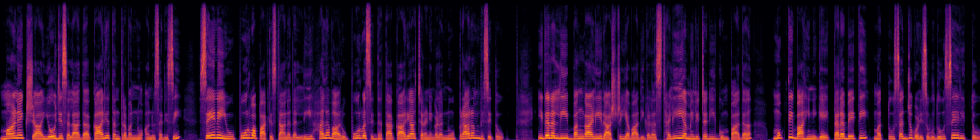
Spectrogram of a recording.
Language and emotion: Kannada, neutral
